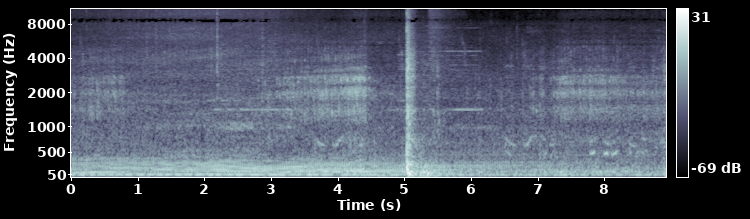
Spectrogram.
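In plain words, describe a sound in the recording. A truck engine rumbles steadily nearby.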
